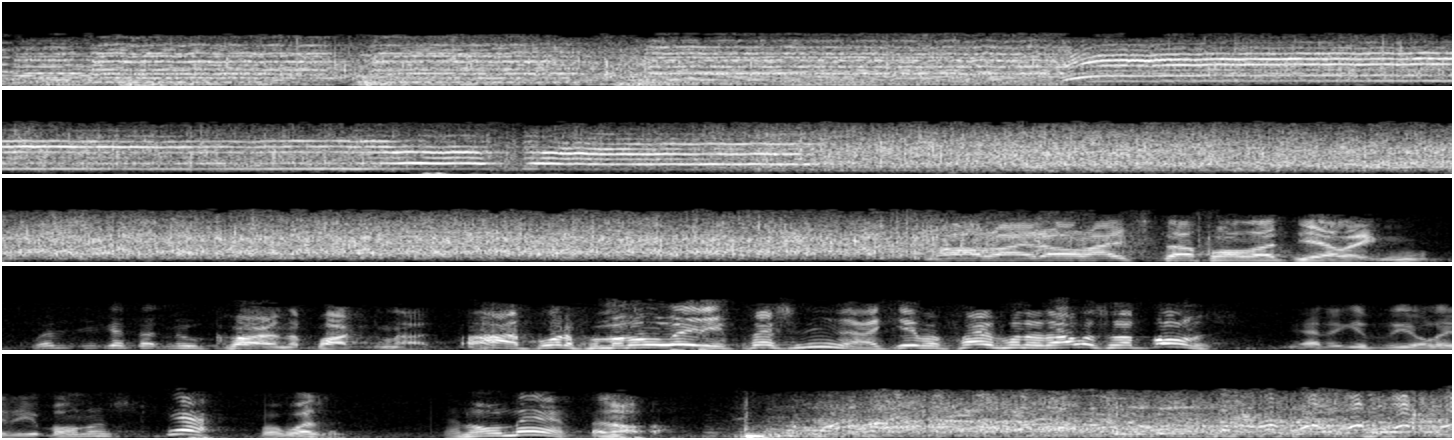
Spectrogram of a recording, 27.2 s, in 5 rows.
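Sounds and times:
studio audience applauding and cheering: 0:00.0 - 0:15.4
speech: 0:15.2 - 0:25.1
laughter: 0:24.4 - 0:27.1.

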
